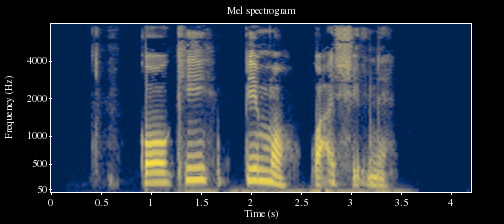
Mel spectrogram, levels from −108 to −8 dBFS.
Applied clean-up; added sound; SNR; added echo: neural mask model Resemble Enhance denoiser.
